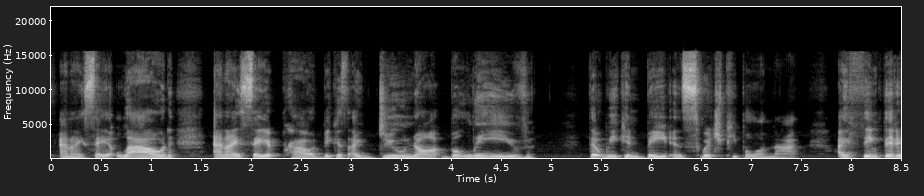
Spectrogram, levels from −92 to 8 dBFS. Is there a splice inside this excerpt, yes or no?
no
